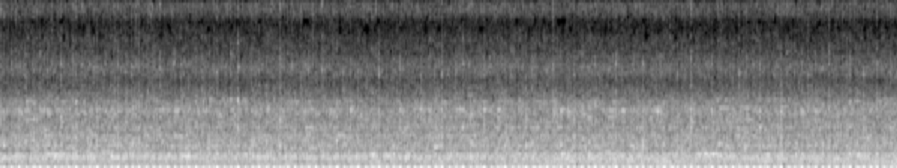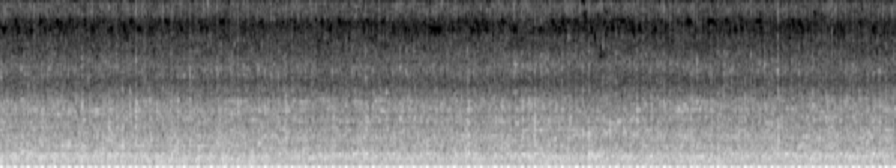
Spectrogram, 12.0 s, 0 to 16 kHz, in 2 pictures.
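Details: Free Husqvarna YHT20k46 hydrostatic riding mower, hood closed, after its blown Kohler Courage engine was swapped for another motor, runs with a smooth, even low thrum and no misses or knocks; it runs good.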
